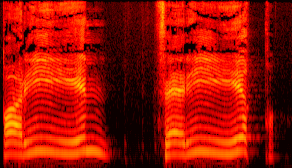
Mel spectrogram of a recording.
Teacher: the راء is accompanied by كسرة We pronounce it thin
